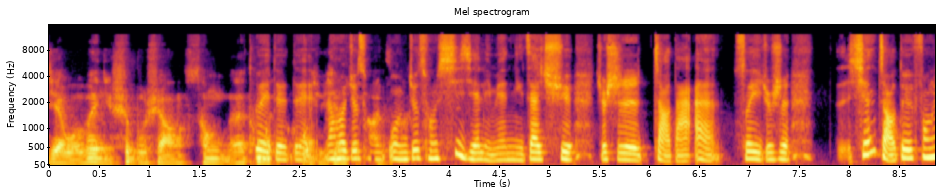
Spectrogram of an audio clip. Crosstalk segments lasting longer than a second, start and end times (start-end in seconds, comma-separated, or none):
2.0-3.2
